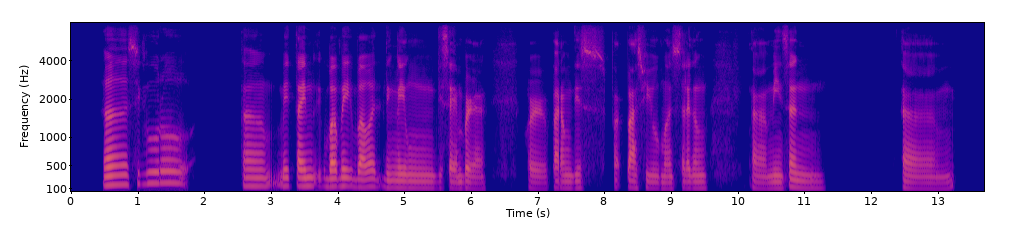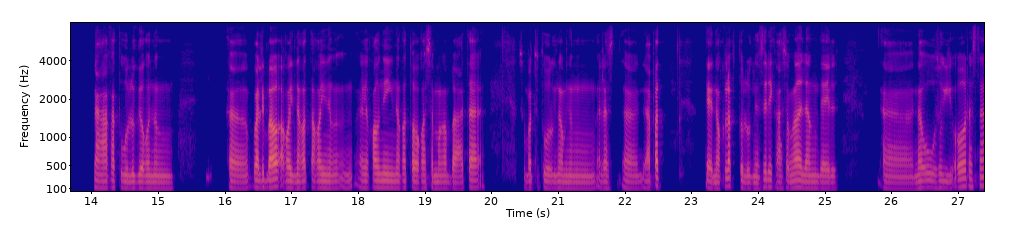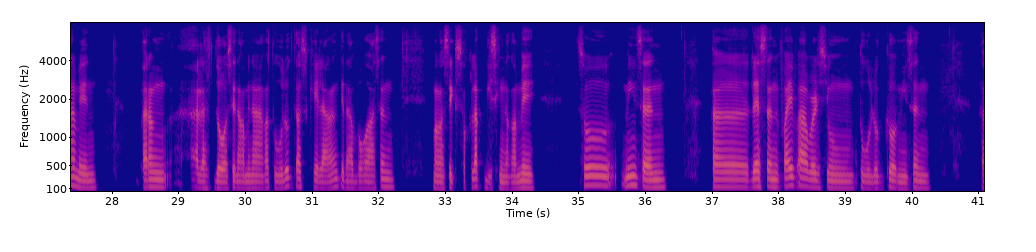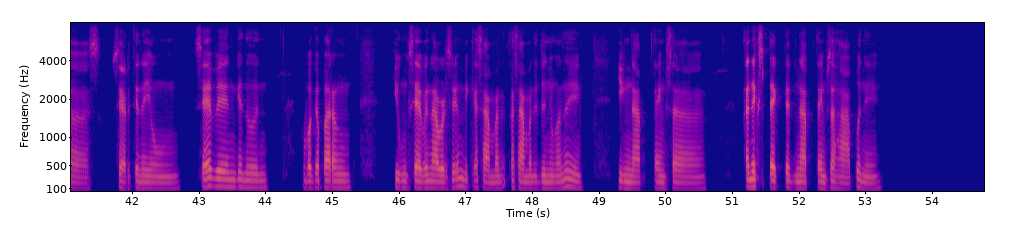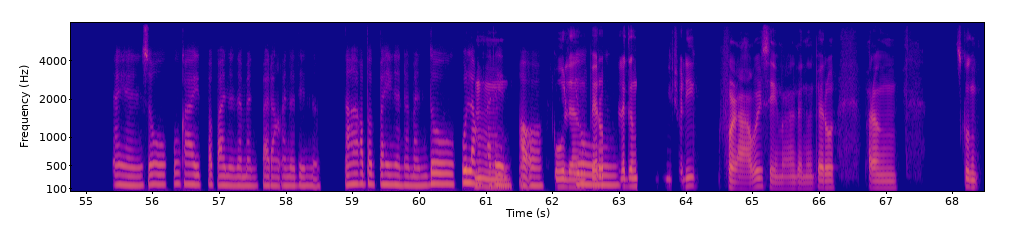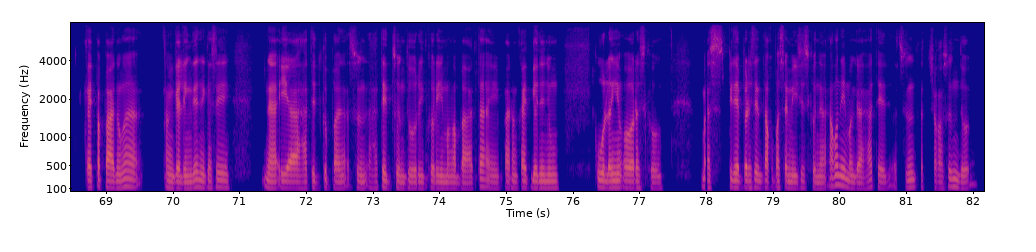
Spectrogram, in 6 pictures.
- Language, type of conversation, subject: Filipino, advice, Kailangan ko bang magpahinga muna o humingi ng tulong sa propesyonal?
- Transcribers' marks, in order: tapping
